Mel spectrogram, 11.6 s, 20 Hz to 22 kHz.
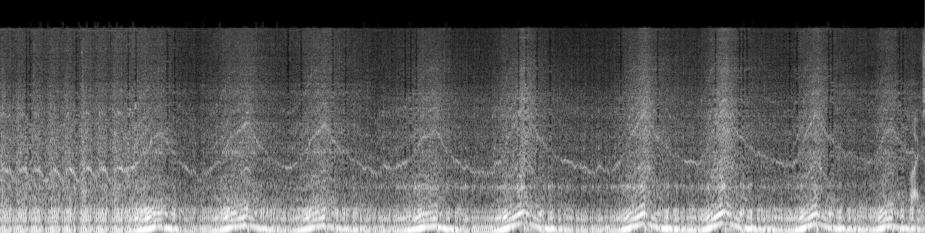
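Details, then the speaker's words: Kawasaki ZX12R just started after clutch install, freezing cold with choke on, warming up: steady idle with clean throttle blips about once a second, no rattle or clatter from the clutch; sounds healthy. "sounds sweet just that do it no noises coming from the clutch which is good"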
